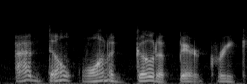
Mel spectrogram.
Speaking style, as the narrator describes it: he said fiercely

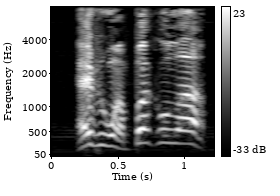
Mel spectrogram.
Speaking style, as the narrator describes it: I shouted

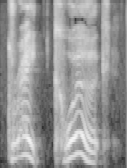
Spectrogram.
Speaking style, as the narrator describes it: the historian cried

